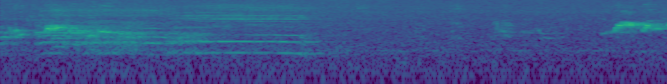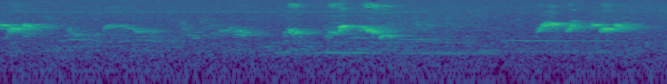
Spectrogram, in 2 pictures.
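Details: Red-whiskered bulbul decoy in a trap, singing a fighting song: clusters of bright, quick warbled notes returning roughly every second, with an earlier faint bird phrase and background hiss.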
